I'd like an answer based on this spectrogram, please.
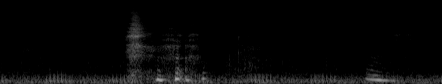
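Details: Cat purring during night-time bonding with its owner, 11:07 pm on March 25, 2019; low pulsing rumble throughout, with a burst of rustling, a few short vocal sounds and a brief falling tone near the end.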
